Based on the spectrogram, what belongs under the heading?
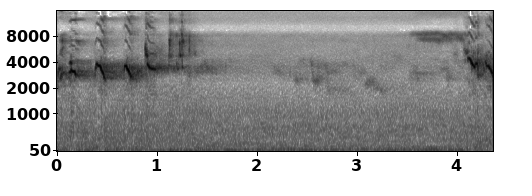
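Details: High, sharp bird chirps in a peaceful sunrise forest or garden setting, several quick tweets repeated in the first second or so, a long near-silent gap, then a fresh short run of chirps near the end.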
